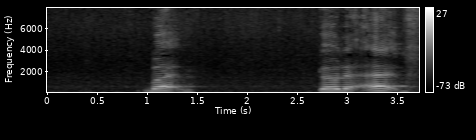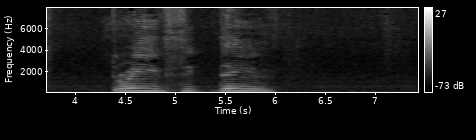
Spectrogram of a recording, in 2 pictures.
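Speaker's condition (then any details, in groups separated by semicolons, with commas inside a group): Cerebral palsy; from birth, carried everywhere by parents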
